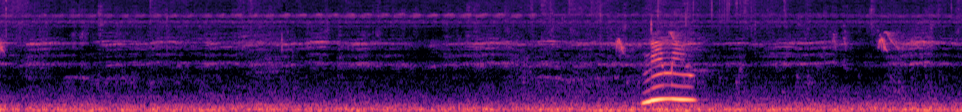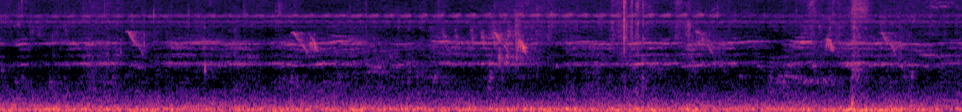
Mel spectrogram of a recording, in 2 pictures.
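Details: Cat calling its mother because it needs food: one short, loud meow rising then falling, about half a second long, standing out over a steady low rumble and faint high chirping in the background.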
